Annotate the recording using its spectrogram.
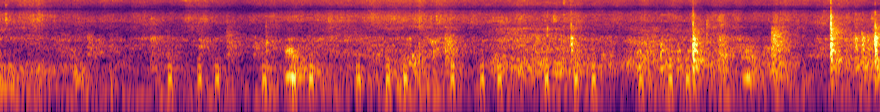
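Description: Pot-bellied pigs grunting softly in a quick, even run of short low grunts, with faint rustles of straw.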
